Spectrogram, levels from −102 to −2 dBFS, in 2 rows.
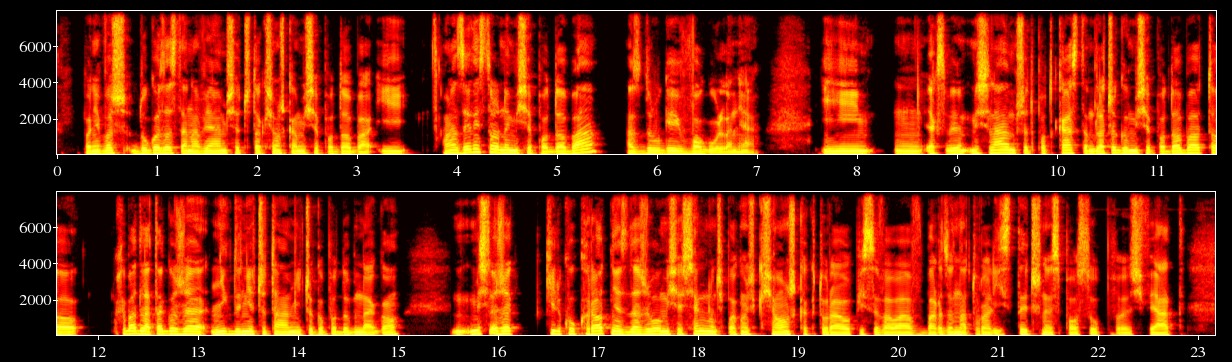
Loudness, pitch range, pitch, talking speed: -23 LUFS, 115-140 Hz, 130 Hz, 155 wpm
